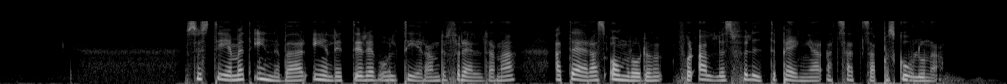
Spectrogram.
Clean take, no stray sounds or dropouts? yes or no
yes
